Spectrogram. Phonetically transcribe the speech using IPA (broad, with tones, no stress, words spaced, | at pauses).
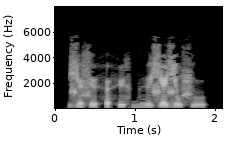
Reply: ʑə˨sɨ˨hə˧hy˧x bʱɨ˦ ɕɛ˦ʑə˦w ɕu˨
